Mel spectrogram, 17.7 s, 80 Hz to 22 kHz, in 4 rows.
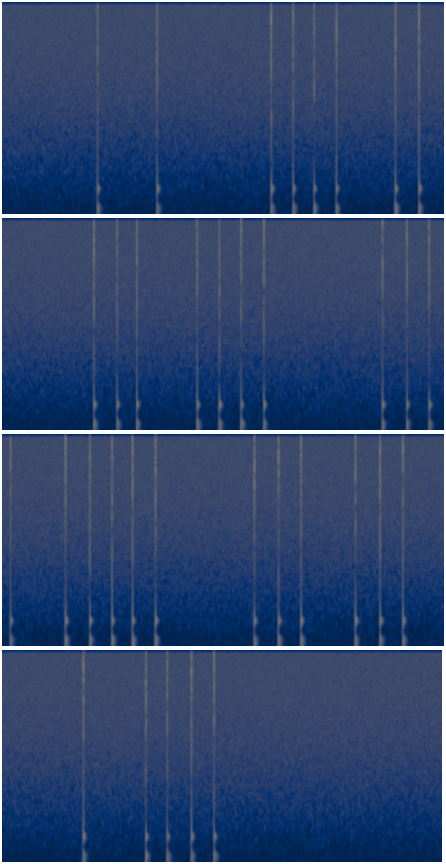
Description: Tap code, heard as knocks on a wall, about 4 knocks a second. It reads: AROUND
